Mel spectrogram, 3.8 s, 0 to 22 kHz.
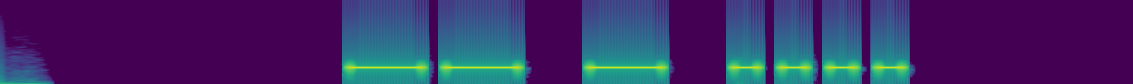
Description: Morse code, heard as a keyed tone, about 15 wpm, 700 Hz. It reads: MTH
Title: USA Call Sign Postfixes - 3 Letters 15wpm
